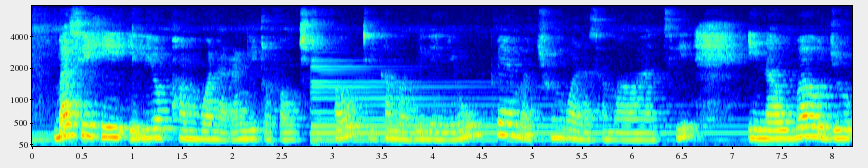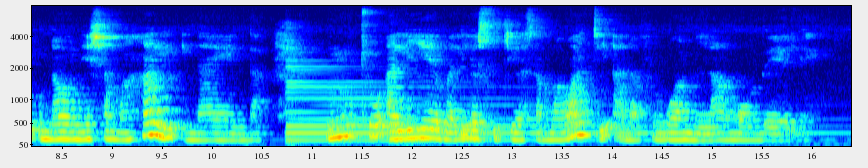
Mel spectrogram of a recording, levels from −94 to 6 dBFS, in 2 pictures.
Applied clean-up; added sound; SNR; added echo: none; Guitar; 14 dB; reverberation time 0.6 s.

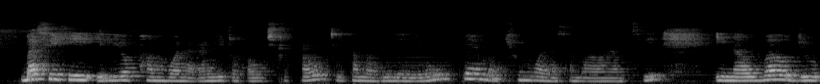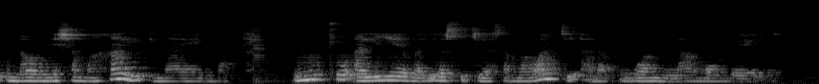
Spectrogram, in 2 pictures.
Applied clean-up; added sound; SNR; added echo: neural separator model SepFormer DNS4.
